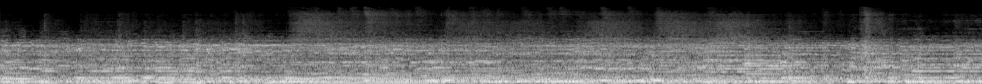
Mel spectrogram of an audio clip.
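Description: Live band playing loud amplified music through a PA, with electric guitars, bass and drums and a heavy low end.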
